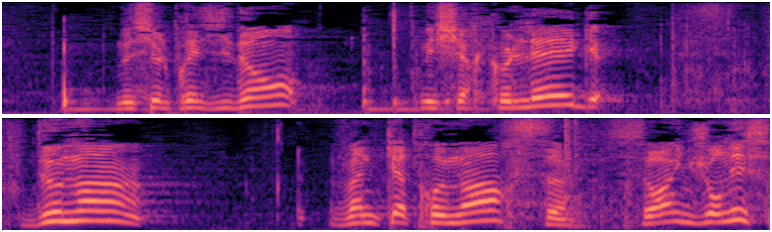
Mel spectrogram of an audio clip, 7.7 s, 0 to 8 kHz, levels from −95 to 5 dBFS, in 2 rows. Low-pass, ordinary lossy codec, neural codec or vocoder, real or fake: none; none; codec, 16 kHz, 16 kbps, FreqCodec, larger model; fake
